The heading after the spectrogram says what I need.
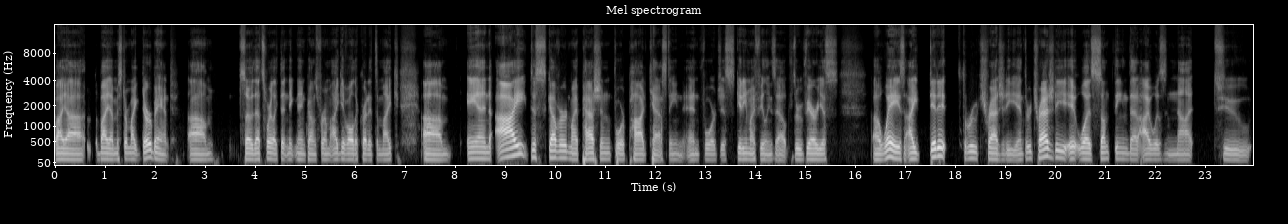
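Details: Stuttering in a man who reports his own stutter, speaking on a live stream; word repetitions are heard.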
